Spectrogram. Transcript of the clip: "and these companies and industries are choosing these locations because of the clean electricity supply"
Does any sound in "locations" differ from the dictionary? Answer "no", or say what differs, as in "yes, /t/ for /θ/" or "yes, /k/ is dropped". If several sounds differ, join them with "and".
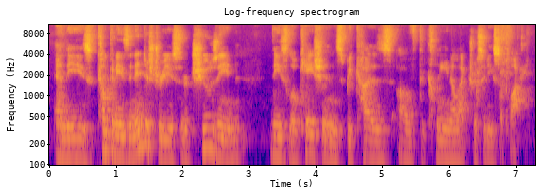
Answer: no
